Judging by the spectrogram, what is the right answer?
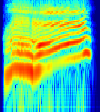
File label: Vox Deny, jp; Miruru; kings raid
